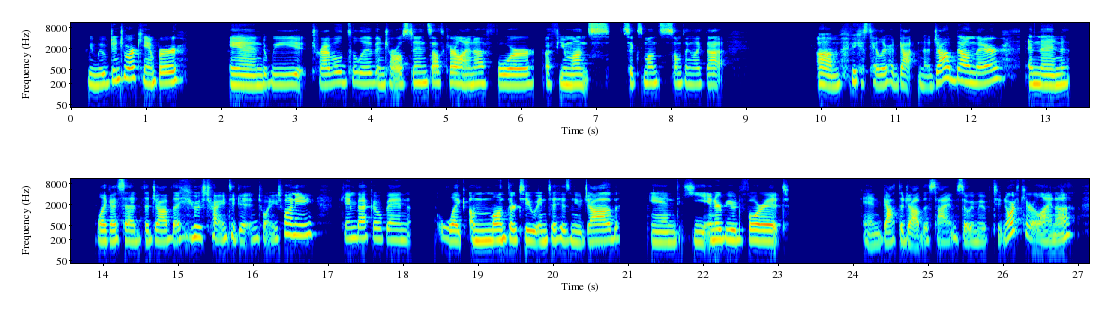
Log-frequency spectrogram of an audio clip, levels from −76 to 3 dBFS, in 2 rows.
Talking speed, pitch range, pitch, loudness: 170 wpm, 185-215 Hz, 195 Hz, -25 LUFS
